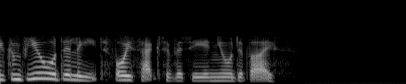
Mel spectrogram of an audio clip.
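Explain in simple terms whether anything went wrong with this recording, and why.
Nothing went wrong with this audio; it sounds like an ordinary landline phone call, with the usual narrow telephone sound and no added glitches.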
